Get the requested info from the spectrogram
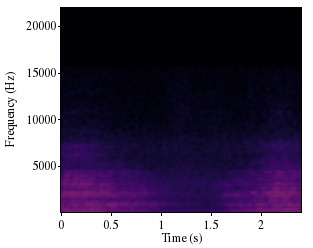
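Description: A string ensemble of two violins, cello and double bass playing a classical Allegro, with held bowed notes. The playing falls back about a second in and comes in strongly again near the end.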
